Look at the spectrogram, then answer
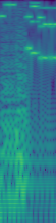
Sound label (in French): Cri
